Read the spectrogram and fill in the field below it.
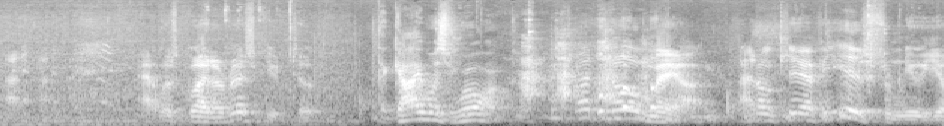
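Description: Several adult men and women talk around a dinner table.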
